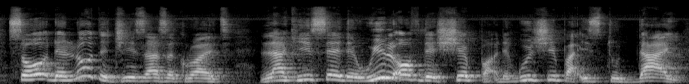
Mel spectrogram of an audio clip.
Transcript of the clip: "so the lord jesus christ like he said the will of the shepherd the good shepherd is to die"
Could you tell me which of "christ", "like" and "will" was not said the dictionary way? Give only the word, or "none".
christ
